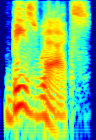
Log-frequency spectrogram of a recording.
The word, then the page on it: beeswax: American English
